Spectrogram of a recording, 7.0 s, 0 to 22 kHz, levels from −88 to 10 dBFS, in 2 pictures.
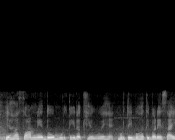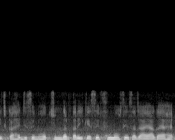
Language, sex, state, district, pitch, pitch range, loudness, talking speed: Hindi, male, Bihar, Bhagalpur, 205 Hz, 185-220 Hz, -16 LUFS, 195 wpm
